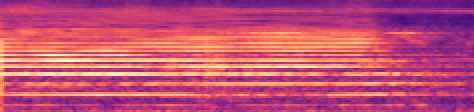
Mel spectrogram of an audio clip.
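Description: Train horn sounding one long, steady blast on a single note rich in overtones, stopping just before the end.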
